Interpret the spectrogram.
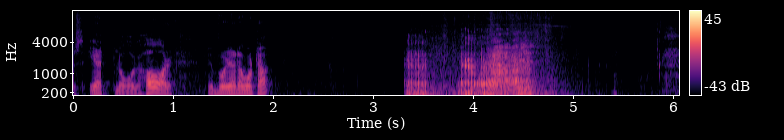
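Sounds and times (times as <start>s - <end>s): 
speech: 0.0s - 2.1s, 3.3s - 4.7s
loud rough lion roar as team buzzer sound: 3.3s - 4.9s.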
